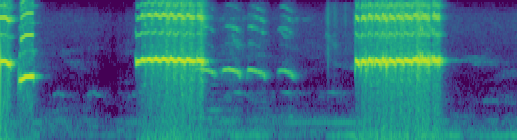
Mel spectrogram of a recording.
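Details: White-rumped shama kept in a cage, singing to provoke another bird: two loud sustained buzzy whistles separated by a few soft slurred notes and a short pause.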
